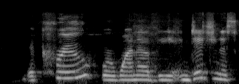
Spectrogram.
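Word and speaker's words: Kru: In this passage, I talk about crewmen, and that is spelled K-R-U. The crew were one of the indigenous groups that was living in Liberia at the time.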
